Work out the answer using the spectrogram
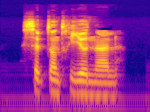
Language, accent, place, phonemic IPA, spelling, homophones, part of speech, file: French, France, Lyon, /sɛp.tɑ̃.tʁi.jɔ.nal/, septentrionale, septentrional / septentrionales, adjective, LL-Q150 (fra)-septentrionale.wav
- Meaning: feminine singular of septentrional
